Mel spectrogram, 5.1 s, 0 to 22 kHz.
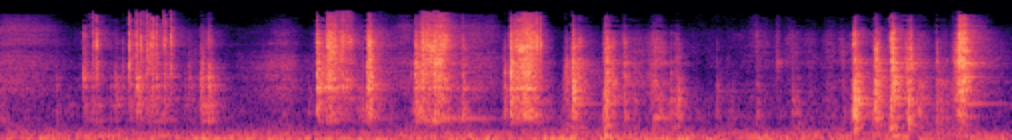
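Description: Small socket ratchet clicking in short irregular runs as a bolt on a Predator 212 engine is backed off, with light metal clinks as the loosened bolt is handled.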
